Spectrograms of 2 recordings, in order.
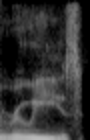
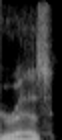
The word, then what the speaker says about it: Ruiz: sabbath spot is that i called you ruiz because growing up in l.a that's how you would pronounce your name in in los angeles you know but about you pronounce it ruiz right yes okay so i've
